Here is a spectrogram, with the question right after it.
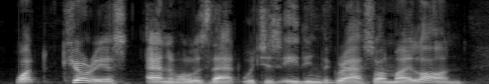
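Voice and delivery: ordinary delivery

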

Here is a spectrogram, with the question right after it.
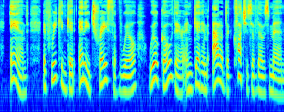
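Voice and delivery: ordinary talk

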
